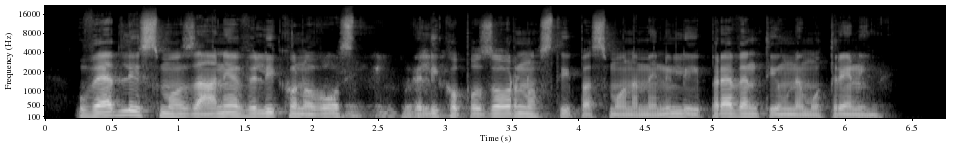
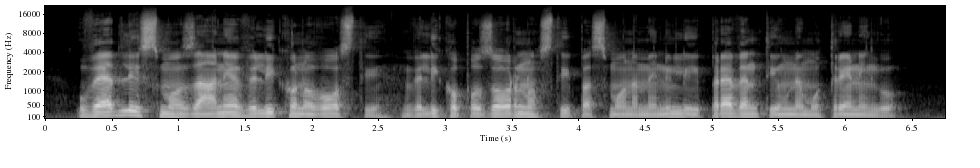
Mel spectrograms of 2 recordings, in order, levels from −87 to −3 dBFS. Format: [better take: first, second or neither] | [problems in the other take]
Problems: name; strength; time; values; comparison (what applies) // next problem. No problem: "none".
second | noise reduction (neural mask model Resemble Enhance denoiser)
